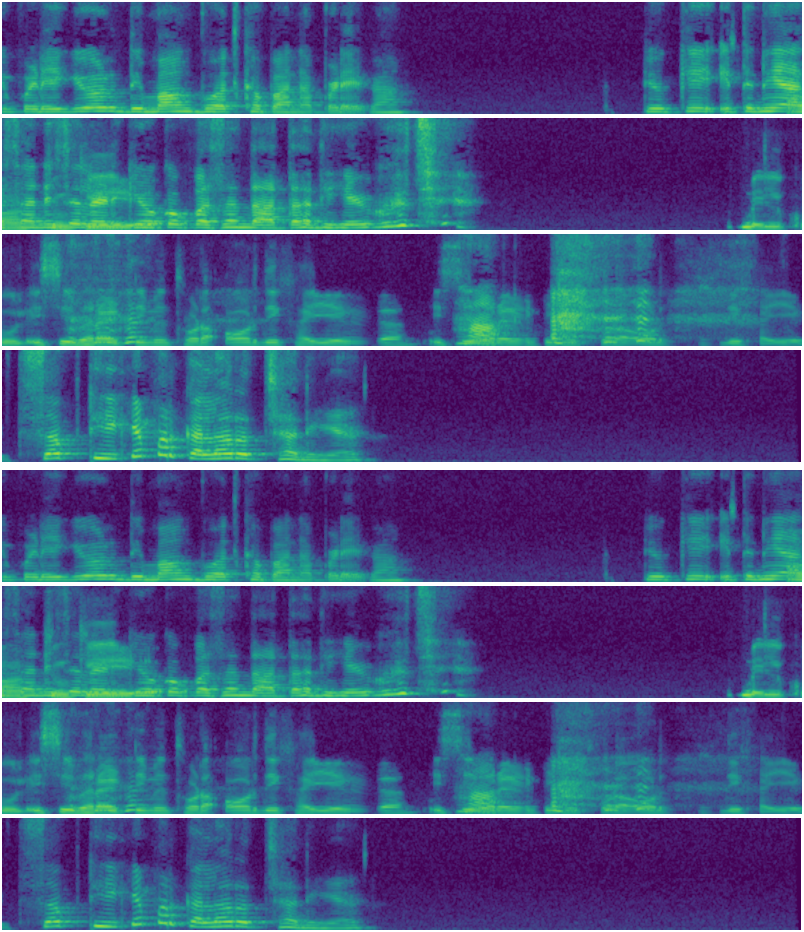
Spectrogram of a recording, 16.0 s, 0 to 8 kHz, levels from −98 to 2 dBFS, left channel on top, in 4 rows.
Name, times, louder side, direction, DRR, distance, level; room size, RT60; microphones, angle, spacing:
voice 1, 0.0-2.1 3.2-6.4 8.5-8.7 10.3-11.7 12.1-13.9, left 5 dB, 60° left, 1.8 m, -23 dB
voice 2, 3.9-4.8 7.7-11.3 11.6-12.0, equal, ahead, 1.5 m, -27 dB
head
